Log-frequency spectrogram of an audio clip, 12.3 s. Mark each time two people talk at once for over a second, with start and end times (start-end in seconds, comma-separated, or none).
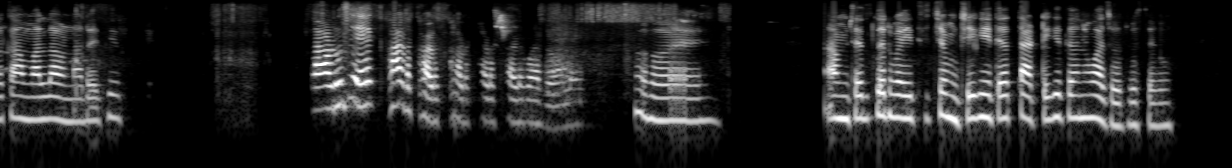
none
